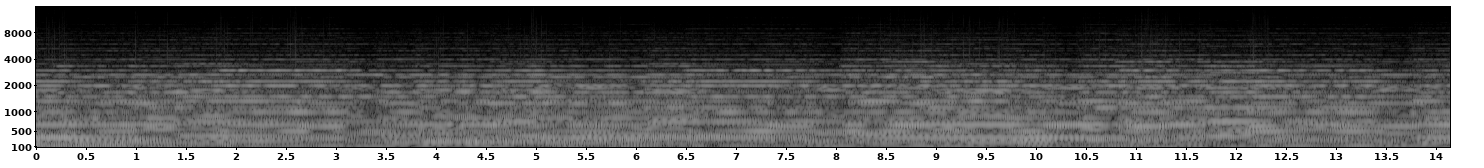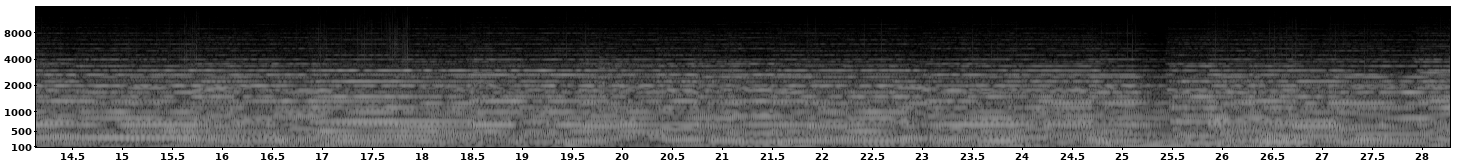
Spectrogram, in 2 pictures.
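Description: Organ playing a slow piece of sustained, held chords that change every second or so.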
